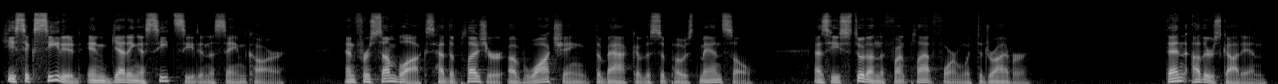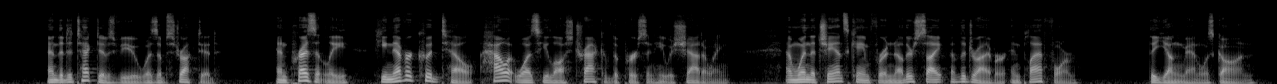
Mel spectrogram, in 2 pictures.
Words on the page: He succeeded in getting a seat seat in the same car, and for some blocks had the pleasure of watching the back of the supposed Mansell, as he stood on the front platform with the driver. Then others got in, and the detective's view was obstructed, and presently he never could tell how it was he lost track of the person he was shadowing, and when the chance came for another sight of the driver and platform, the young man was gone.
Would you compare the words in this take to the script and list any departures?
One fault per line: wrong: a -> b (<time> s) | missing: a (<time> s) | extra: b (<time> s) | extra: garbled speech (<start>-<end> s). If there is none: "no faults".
no faults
